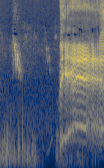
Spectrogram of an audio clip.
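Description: A woman laughing breathily, then one loud, drawn-out, high-pitched cry a little over a second in, held for about a second with its pitch rising and falling.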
